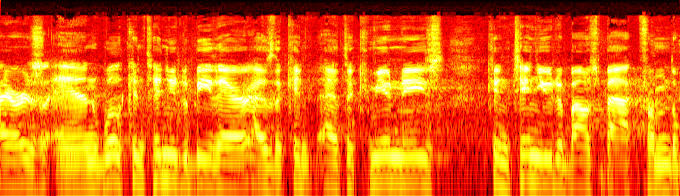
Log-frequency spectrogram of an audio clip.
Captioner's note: applause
